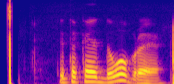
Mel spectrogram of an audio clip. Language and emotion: Russian, positive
